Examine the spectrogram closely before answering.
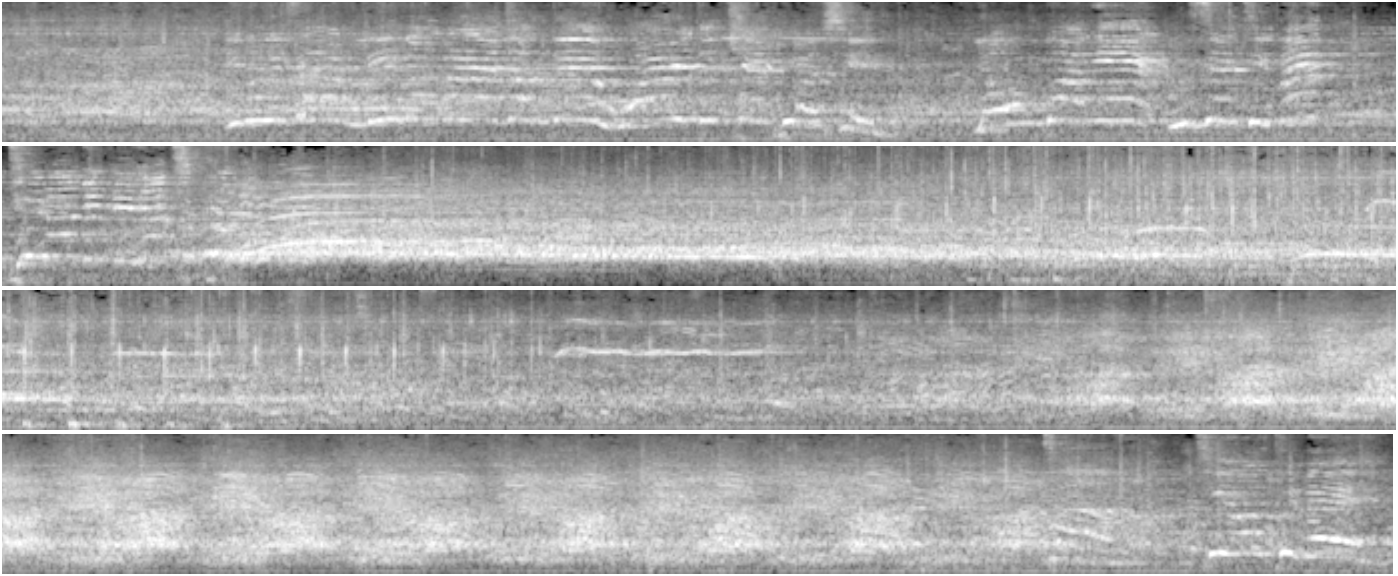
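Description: A woman sings through loudspeakers outdoors.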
